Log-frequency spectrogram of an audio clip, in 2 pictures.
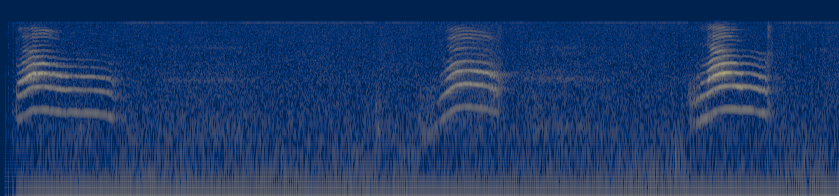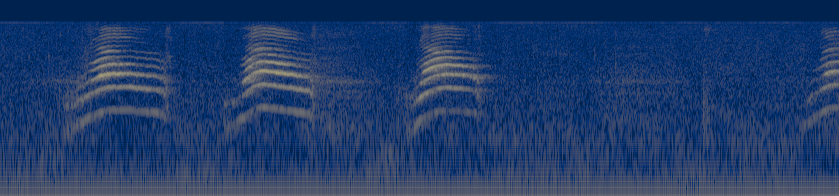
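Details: A lilac tabby point Siamese cat gives loud, drawn-out meows, each rising then falling and repeated every two seconds or so, as it asks its owner for a favour.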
